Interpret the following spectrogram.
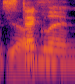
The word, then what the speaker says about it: Stegelin: answer to the riddle of how do you pronounce steve's last name steglin it's a lifelong struggle totally yeah and one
